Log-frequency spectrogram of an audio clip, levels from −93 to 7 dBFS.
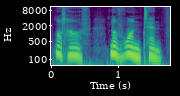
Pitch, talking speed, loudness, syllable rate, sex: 135 Hz, 135 wpm, -17 LUFS, 4.6 syllables/s, male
